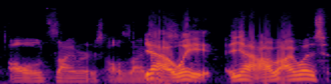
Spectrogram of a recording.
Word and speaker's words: Alzheimer's: either alts either yeah like you you pronounce the z but it just doesn't fit right all right there we go pronunciation all the time oh my god oh my god like this guys was weird how's it spelled a-l-z-a-l-z-h-i-i-m-e-r so there's no there's not even a t in it alzheimer's yeah wait yeah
